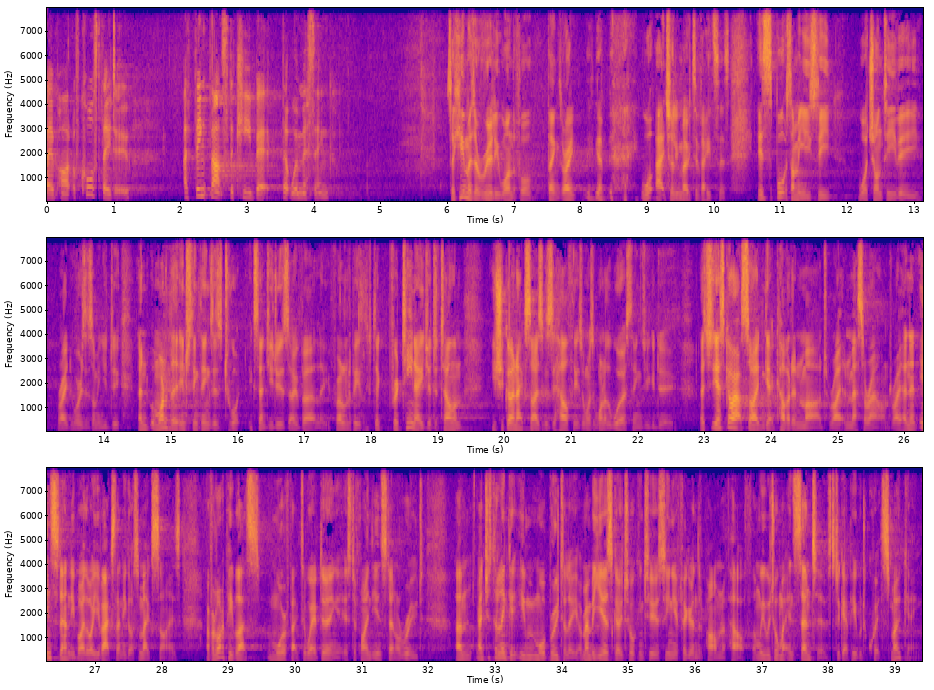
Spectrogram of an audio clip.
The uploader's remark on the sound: We come live from the Guildhall in the City of London, with one of the sessions from the 2021 Conference.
